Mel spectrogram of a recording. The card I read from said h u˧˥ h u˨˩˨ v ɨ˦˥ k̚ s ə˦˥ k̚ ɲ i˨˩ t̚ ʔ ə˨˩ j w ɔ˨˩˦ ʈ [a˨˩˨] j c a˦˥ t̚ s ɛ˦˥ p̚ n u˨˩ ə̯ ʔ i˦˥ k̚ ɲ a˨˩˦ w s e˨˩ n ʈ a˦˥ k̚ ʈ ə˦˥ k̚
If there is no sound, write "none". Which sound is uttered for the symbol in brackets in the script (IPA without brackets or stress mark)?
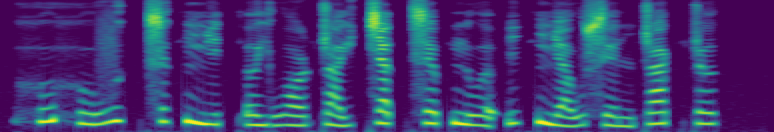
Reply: a˨˩˦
